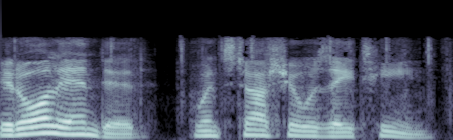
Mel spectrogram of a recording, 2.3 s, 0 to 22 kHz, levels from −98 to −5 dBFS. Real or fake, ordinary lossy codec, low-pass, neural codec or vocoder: real; AAC, 32 kbps; 7.2 kHz; none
